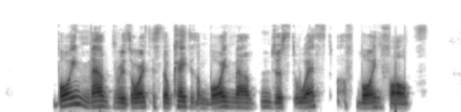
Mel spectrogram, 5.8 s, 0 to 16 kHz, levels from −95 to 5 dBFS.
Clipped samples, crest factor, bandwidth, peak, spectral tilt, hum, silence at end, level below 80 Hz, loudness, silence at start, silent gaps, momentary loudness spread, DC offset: under 0.1%; 18 dB; 7.8 kHz; 0 dBFS; -6.5 dB/octave; none; 0.65 s; -56 dBFS; -19 LUFS; 0.7 s; 4.17-4.21 s; 8 LU; under 0.1%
